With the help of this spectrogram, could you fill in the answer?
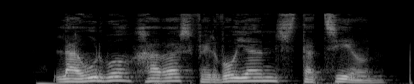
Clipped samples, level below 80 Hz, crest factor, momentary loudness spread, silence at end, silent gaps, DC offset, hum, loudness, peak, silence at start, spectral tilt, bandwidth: under 0.1%; -56 dBFS; 16 dB; 9 LU; 0.3 s; none; under 0.1%; none; -26 LUFS; -10 dBFS; 0.35 s; -5.5 dB/octave; 11.5 kHz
